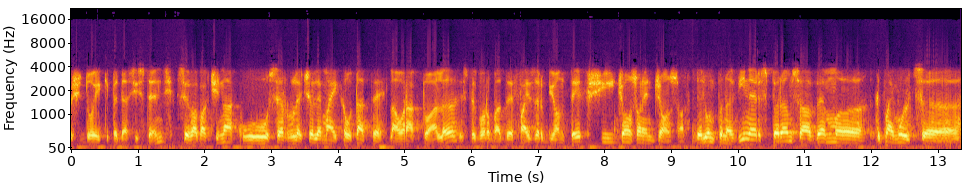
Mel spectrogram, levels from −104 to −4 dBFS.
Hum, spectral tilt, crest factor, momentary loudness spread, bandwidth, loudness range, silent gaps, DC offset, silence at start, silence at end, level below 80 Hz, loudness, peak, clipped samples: none; -5.5 dB/octave; 10 dB; 5 LU; 5 kHz; 2 LU; none; under 0.1%; 0 s; 0 s; -40 dBFS; -11 LUFS; 0 dBFS; under 0.1%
